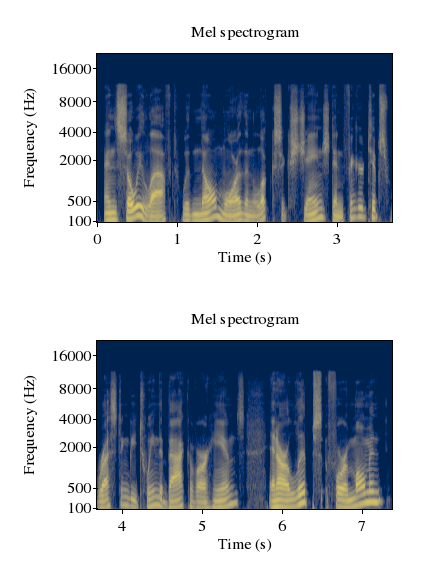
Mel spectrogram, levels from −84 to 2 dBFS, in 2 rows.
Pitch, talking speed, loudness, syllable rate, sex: 130 Hz, 210 wpm, -19 LUFS, 4.7 syllables/s, male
